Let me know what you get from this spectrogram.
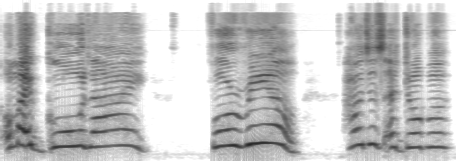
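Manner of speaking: shocked exclamation. Real, not acted. Shock at eating lizard.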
